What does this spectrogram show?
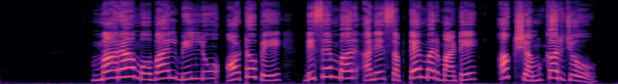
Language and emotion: Gujarati, neutral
